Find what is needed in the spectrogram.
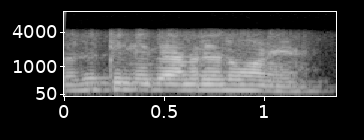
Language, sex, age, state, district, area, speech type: Dogri, male, 18-30, Jammu and Kashmir, Samba, rural, conversation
